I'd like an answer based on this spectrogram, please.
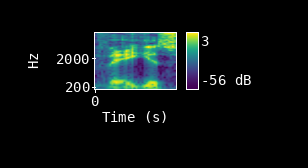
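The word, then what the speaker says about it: vagus: There's um on your neck is the ve the the Vegas nerve. What's that? Not it's not spelled like Vegas, but it's like it's pronounced like Vegas or something.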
